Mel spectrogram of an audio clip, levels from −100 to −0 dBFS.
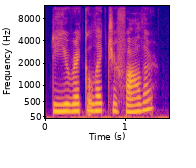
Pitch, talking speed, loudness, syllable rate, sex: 220 Hz, 195 wpm, -17 LUFS, 6.1 syllables/s, female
